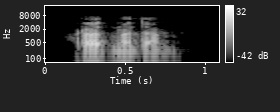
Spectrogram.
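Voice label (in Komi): "рӧдмӧдӧм", Komi, male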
